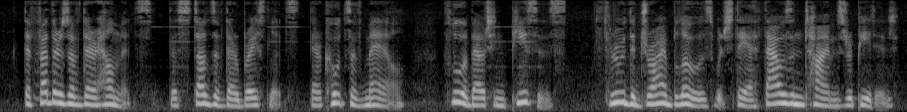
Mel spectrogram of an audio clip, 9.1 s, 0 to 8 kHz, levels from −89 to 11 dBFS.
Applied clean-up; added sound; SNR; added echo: neural separator model SepFormer DNS4.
